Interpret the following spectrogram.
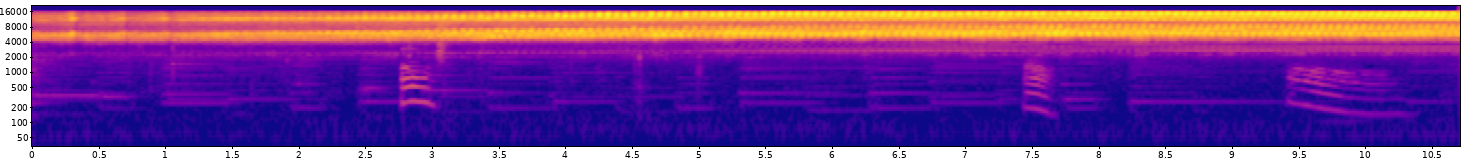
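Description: A cicada buzzing, high-pitched and continuous, swelling louder over the first few seconds and then holding steady.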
